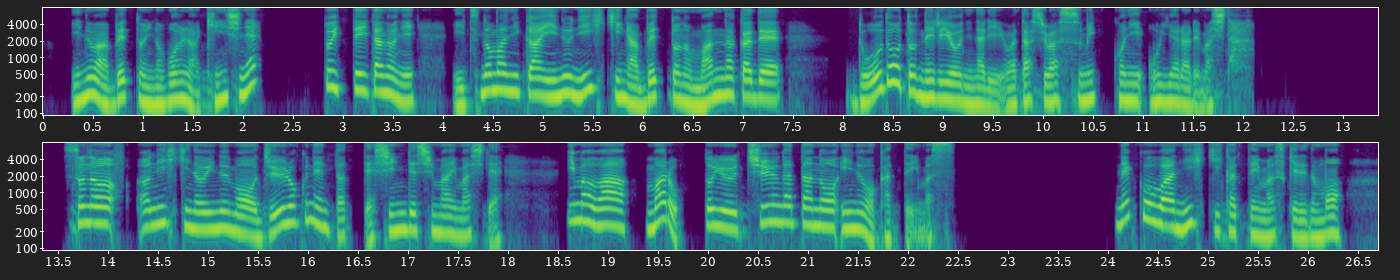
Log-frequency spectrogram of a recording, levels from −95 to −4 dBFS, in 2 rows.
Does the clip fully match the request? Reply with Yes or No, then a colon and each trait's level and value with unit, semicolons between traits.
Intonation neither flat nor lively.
No: wide, 7.1 semitones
